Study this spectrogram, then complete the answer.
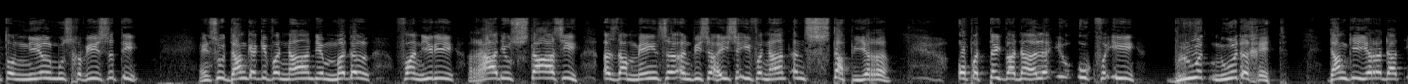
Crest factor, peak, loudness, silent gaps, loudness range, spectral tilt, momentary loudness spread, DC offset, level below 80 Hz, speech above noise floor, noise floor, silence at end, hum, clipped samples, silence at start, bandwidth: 12 dB; -8 dBFS; -19 LUFS; none; 2 LU; -4.5 dB/octave; 6 LU; under 0.1%; -48 dBFS; 20 dB; -39 dBFS; 0.05 s; none; under 0.1%; 0 s; 9.4 kHz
